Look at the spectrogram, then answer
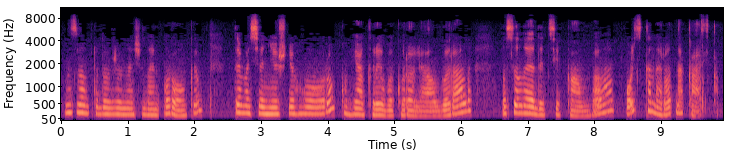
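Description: A woman teacher giving an online lesson to young schoolchildren, talking to them warmly and reading a folk tale aloud. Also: medium pitch, animated, lo-fi sound, slight background noise. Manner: warm teacherly address, slow drilled syllables.

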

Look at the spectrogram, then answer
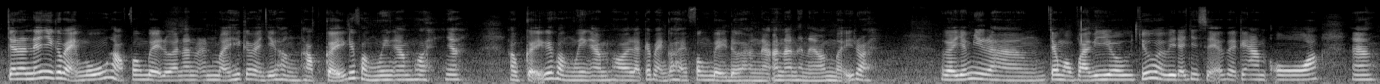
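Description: A woman's voice: mid-range voice, slight background noise. A woman with a Southern Vietnamese accent, talking casually as an English pronunciation teacher, chatty and full of fillers. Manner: chatty, lots of fillers and little laughs. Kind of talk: casual chatty lesson talk.

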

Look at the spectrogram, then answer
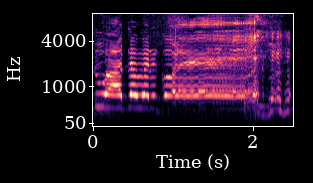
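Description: An older mother cries out in grief, her voice high and gravelly. She is caught from far off, with a crowd of people murmuring around her. Her words break up into wails. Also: very animated, drawn-out words. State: crying. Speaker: mother of a missing son. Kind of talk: emotional lament. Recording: distant voice over a crowd.

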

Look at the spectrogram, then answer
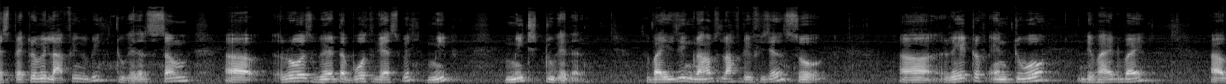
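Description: Male chemistry tutor, halting delivery full of fillers, average pitch, light background hiss. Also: darkish tone. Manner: halting, many uh fillers, pointing at a diagram. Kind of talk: explaining a solved problem on a board.

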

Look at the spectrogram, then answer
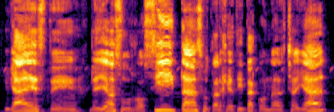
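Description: Bright-voiced joking Mexican streamer. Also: male voice, medium pitch, animated, a little slow, faint music behind. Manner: joking, slangy, lots of fillers. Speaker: livestream host. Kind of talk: casual chat, joking advice to viewers.

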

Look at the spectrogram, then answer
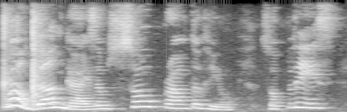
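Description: A woman's voice: sits high, sing-song, takes it slowly. A middle-aged woman as an aerobics instructor leading a workout, calling out counts and short, simple, encouraging cues. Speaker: exercise instructor for children. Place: indoor room with bare wall and wooden floor. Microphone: camera a few metres away. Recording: roomy echo, distant mic, background noise.

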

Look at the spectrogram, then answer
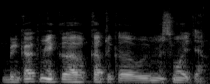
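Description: Low-voiced man chatting while eating noodles. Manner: chatty, slangy, pauses to chew and hum. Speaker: mukbang vlogger. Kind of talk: casual eating vlog chat to viewers.

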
